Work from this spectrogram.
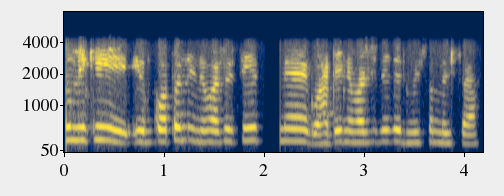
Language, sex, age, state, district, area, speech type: Assamese, female, 30-45, Assam, Dhemaji, urban, conversation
